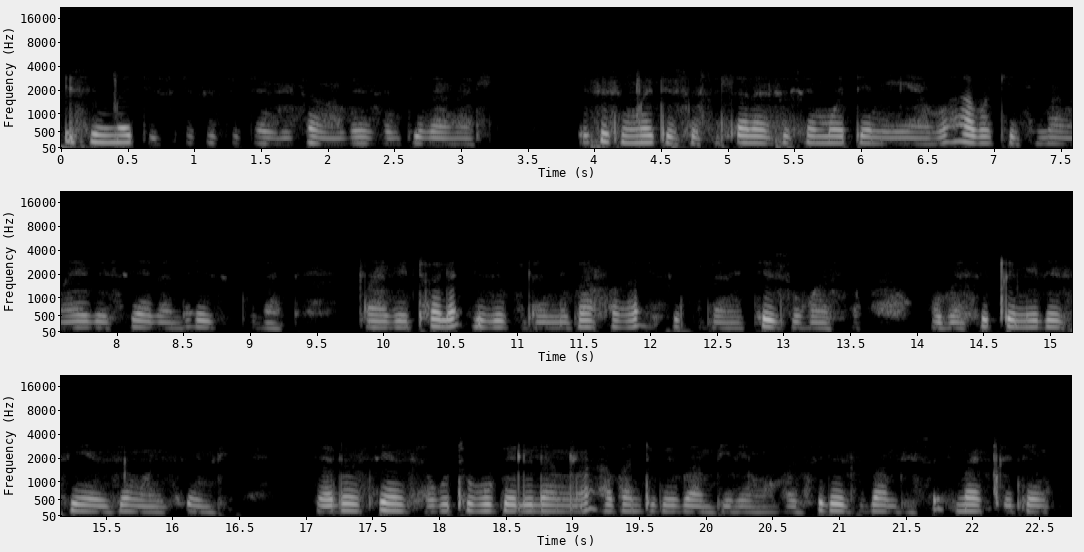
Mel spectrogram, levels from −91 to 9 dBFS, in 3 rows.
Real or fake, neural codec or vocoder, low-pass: real; none; 3.6 kHz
